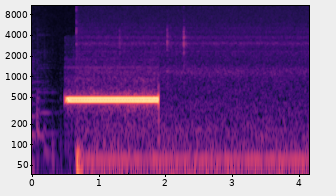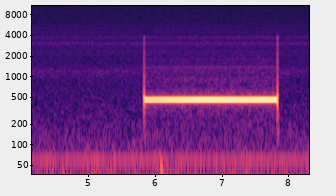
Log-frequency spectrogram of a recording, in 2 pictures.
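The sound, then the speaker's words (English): Telephone dial tone after a call got disconnected: a loud, steady single-pitch tone sounds in two long bursts, with a few seconds of low hiss between them. “Hi, I think we got disconnected. Yes, my phone messes up when I move around.”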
